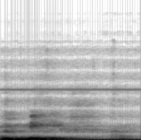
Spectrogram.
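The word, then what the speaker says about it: Lumii: Ah, yes, this is a Luma, or as we call them, Lumi. L-U-M-I-I. L-U-M-I-I. I can spell it, I promise.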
